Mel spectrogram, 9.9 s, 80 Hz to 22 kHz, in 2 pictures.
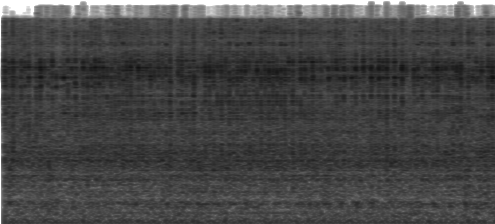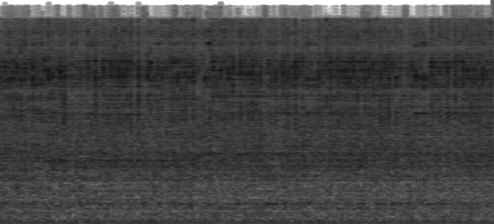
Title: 2000 Nissan Altima idler pulley noise problem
